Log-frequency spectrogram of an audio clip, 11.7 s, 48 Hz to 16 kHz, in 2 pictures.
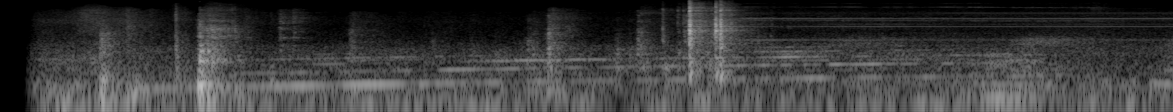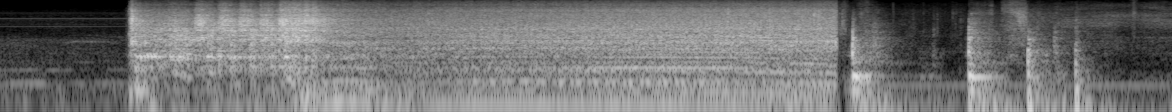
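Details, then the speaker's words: Mercedes ML W163 starter: clicks while cranking, then a harsh grinding for a few seconds as soon as the engine starts. Broken starter teeth were suspected; on removal the starter's bearing was found fairly loose, likely the cause, and the starter was replaced. "every time i crank it it starts fine but after as soon as it starts there's an ugly grinding noise"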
